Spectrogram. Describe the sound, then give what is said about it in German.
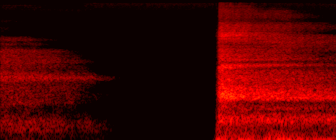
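Slow exhales through loosely closed lips make a soft, breathy puffing hiss. One rush fades out into silence, then a second, louder breath starts abruptly and holds steady to the end. “Du machst so ein kleines Puffgeräusch, so ein Pfff beim Ausatmen.”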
